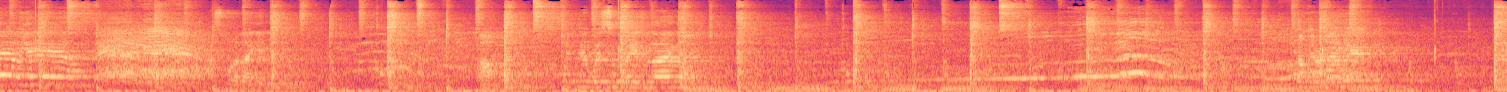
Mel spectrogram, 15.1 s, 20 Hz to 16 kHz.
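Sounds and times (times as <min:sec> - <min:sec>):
drum beat: 0:00.0 - 0:15.0
bass line: 0:02.1 - 0:15.0
crowd whooping: 0:03.3 - 0:05.7, 0:08.3 - 0:15.0.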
